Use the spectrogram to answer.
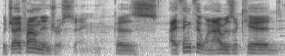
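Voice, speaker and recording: A man's voice: medium pitch, animated, moderate pace, music in the background. A man co-hosting a podcast in casual chat, hesitant and full of fillers. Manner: lots of fillers and mm-hmms, hesitant. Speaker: podcast co-host.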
